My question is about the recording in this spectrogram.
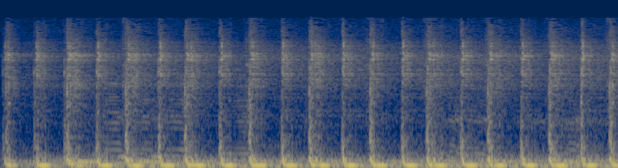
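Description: Electronic drum kit played along with a band's demo track: a fast, steady beat over a pulsing low bass line.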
